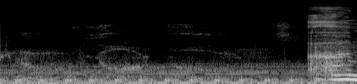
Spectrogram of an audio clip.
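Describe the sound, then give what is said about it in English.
Radio interference: a low, pulsing electronic throb with a steady hum, ending in a loud burst of harsh static and a warbling whine near the end. “This interference is Troubling, to say the least.”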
